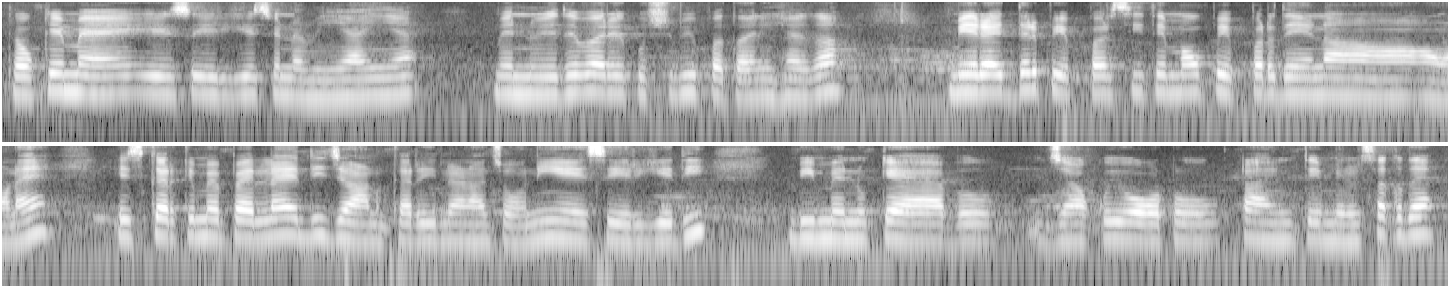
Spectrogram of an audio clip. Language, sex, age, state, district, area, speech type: Punjabi, female, 30-45, Punjab, Mansa, rural, spontaneous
